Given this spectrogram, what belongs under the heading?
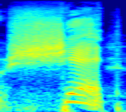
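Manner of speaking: breathy whispered "Shit."; hushed dismayed curse. Retold or imitated. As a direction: mutter it under your breath in dread. Dread on seeing Goose.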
